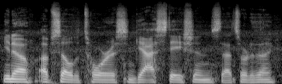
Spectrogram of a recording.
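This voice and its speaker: A man's voice: fairly low pitch, little pitch movement, a little fast, a bit bright, slight background noise, natural voice. A man playing a laid-back, sarcastic, worn-out radio DJ who teases his way through an audio drama scene. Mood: wry, relaxed. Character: scruffy, sardonic broken-down male radio DJ. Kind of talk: naturalistic audio drama dialogue.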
